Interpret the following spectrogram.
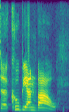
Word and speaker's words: KuBianBao: But it's KuBianBao, which seemed to be the creme de la creme, grade A of knockoffs.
